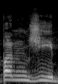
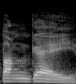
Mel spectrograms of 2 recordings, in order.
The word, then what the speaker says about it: Bungay: Bunge yeah bogey button not bungee bunk Bunge although it sprout is written you know it's spelt Bungay but you guys say Bunga you can was tell us it was not from the town they go oh I went to bung gate it's Bunge monkey right cruise ship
